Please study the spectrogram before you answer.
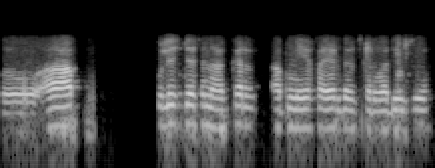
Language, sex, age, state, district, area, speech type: Hindi, male, 18-30, Rajasthan, Nagaur, rural, conversation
